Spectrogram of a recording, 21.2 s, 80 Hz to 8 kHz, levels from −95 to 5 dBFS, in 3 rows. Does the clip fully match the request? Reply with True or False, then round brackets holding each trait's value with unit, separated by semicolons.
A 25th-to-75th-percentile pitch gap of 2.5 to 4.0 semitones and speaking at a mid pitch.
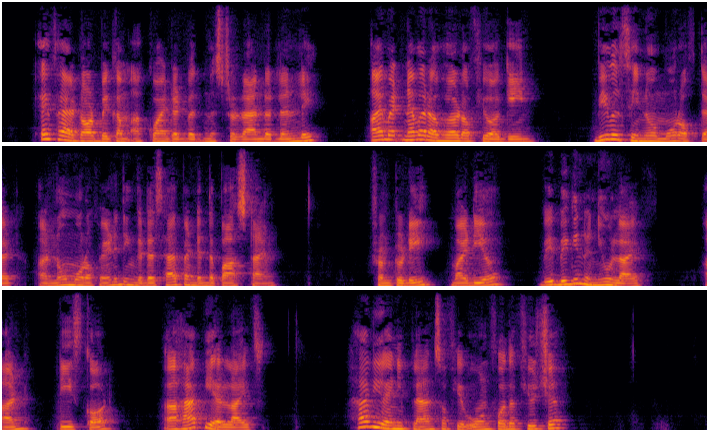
True (3.7 semitones; 150 Hz)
